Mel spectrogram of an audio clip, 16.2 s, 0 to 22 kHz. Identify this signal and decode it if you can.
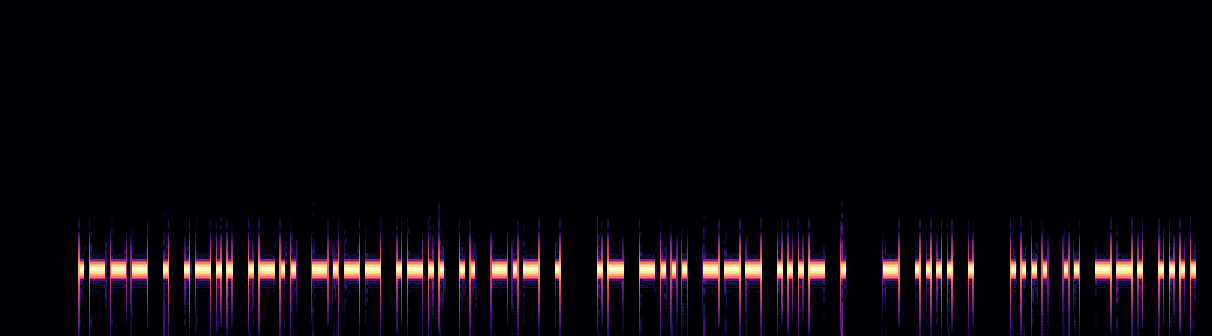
Morse code, heard as a keyed tone, about 17 wpm, 700 Hz. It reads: JELLYLIKE ABOVE THE HIGH
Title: Pangram Challenge v2 - 17wpm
